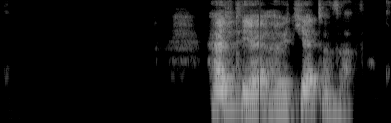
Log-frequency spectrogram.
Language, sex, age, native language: Icelandic, male, 60-69, Icelandic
